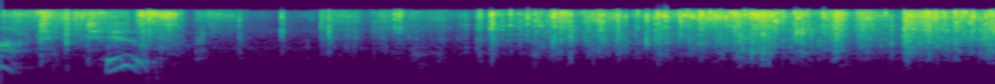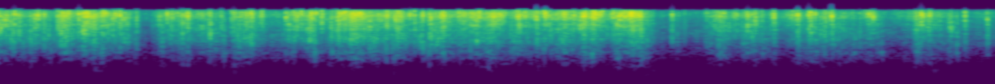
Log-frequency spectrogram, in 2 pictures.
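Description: Something crinkles and rustles in a pair of hands close by.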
